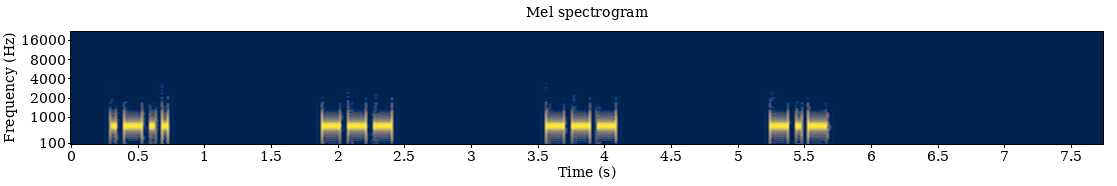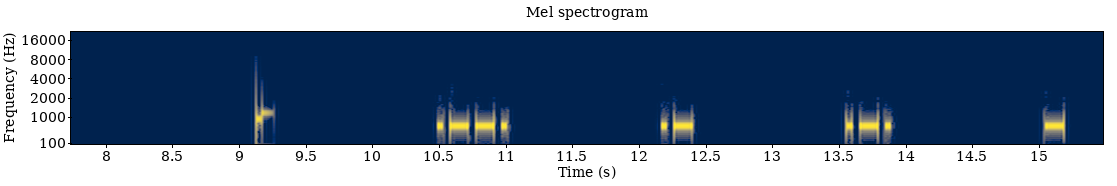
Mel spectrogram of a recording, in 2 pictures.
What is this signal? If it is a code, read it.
Morse code, heard as a keyed tone, about 25 wpm, spaced as for 7 wpm, 700 Hz. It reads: LOOK PART
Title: 8x Character Spacing - Top 200 Words - 25wpm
